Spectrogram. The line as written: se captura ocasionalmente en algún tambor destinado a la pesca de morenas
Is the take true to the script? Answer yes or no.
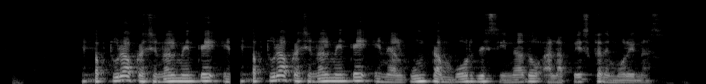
no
